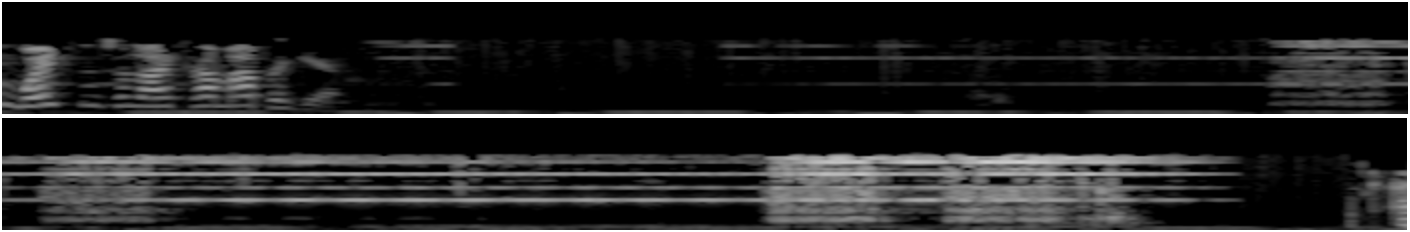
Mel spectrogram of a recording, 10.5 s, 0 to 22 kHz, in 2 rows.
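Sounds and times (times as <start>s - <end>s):
steady low hum: 0.0s - 10.5s
speech: 0.1s - 1.6s
telephone bell ringing: 2.8s - 9.9s.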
